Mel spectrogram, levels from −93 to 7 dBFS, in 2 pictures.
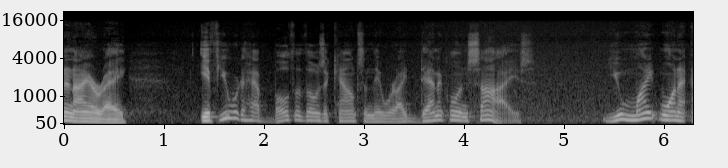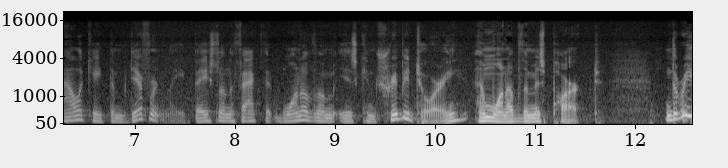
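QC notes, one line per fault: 1.55–4.51 s, automatic gain rising: after the input drops about 12 dB, gain creeps up about 7 dB, so voice and room noise swell together, visible as a slowly rising waveform envelope and spectrogram noise floor.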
